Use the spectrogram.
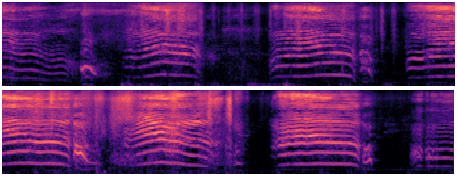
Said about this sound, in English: And that's about the time when this baby starts to wake up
